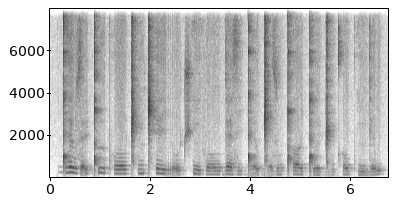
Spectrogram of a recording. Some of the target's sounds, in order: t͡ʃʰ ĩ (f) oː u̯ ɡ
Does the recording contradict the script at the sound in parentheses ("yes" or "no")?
no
